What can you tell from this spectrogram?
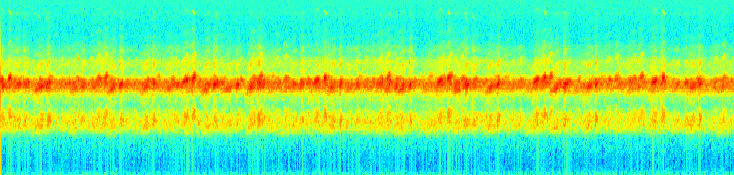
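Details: Frogs croaking together in a spring wetland, a live unlooped recording; the overlapping calls merge into an unbroken buzzing drone with a brighter upper band and a lower band, and the loudness swells gently throughout.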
